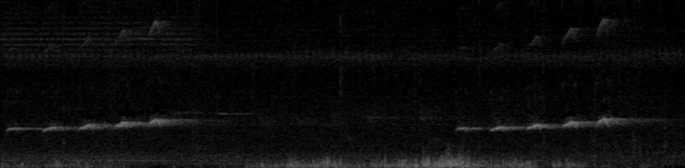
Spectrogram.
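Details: Square-tailed drongo-cuckoo, an uncommon resident in Singapore, calling: two runs of thin whistled notes, each series rising steadily in pitch over about five notes, with a steady insect drone and low rustling behind.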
